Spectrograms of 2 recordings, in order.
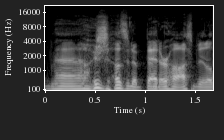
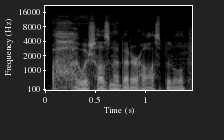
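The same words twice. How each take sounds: First: Laughing. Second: Quiet wistful thought. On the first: Same thought retold, laughing. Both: Retold or imitated.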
